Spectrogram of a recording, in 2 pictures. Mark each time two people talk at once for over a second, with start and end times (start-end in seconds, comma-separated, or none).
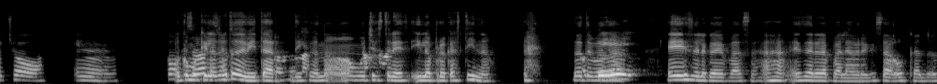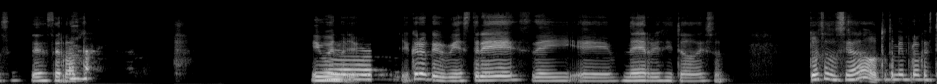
1.8-3.2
